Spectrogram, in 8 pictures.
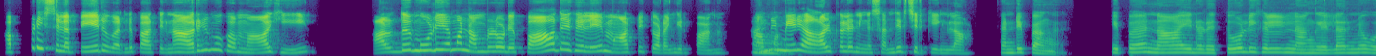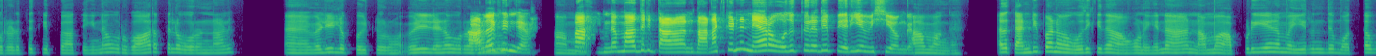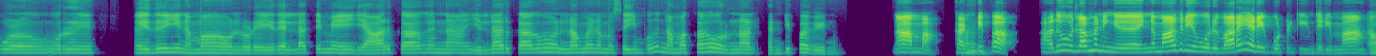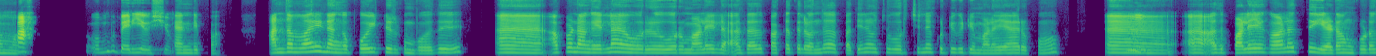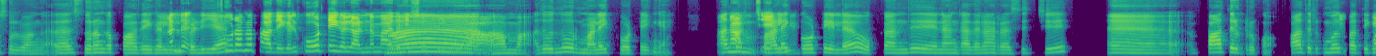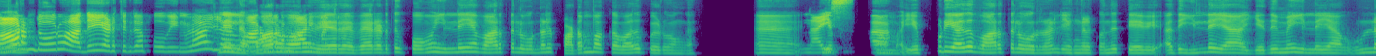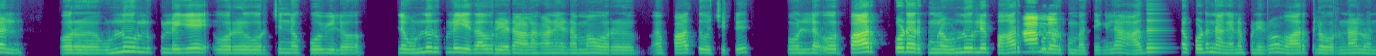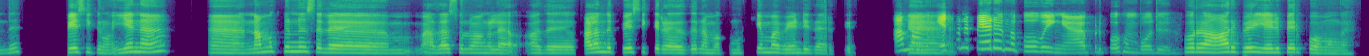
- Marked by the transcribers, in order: surprised: "அழகுங்க! ப்பா!"; unintelligible speech; drawn out: "ஆ!"; tapping; other background noise; in English: "நைஸ்"
- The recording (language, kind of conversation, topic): Tamil, podcast, நீங்கள் அறிமுகமான ஒருவரின் காரணமாக உங்கள் வாழ்க்கையில் ஒரு புதிய பாதையைத் தொடங்கியிருக்கிறீர்களா?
